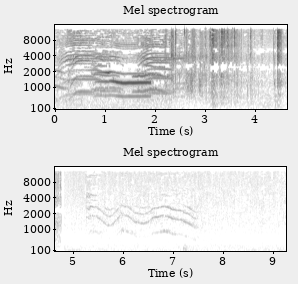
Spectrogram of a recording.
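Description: Several cats meowing loudly at once, their calls overlapping. Then a rattling clatter of dry cat food pellets hitting and scattering over a wooden deck as the cats crowd in, which cuts off suddenly. After that, a kitten mews faintly, a thin wavering cry lasting about two seconds.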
